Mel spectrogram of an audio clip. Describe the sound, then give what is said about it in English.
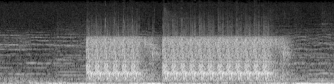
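An M60 machine gun fires in rapid, loud automatic bursts: two sustained strings of densely packed shots, split by a very brief break, then a quieter tail. “If I don't back off the microphone, she'll shoot me with the M60 machine gun.”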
